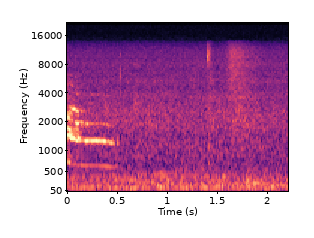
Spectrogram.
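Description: A single short cat meow, about half a second long and falling in pitch, at the very start, followed by near silence.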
